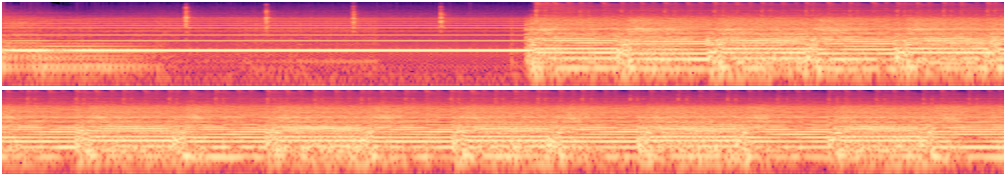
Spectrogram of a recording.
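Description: Electric guitars played live by a rock band: one guitar holds a single ringing note under four light, evenly spaced ticks, then about three seconds in an electric guitar riff starts, a short figure of picked notes repeating steadily.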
